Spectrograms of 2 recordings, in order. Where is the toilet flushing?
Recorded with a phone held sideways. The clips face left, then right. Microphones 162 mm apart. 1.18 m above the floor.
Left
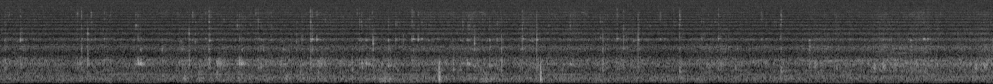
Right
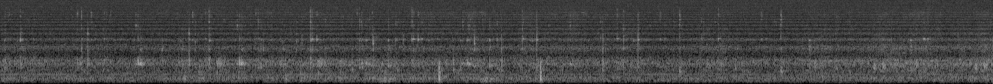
I don't hear a toilet flushing.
